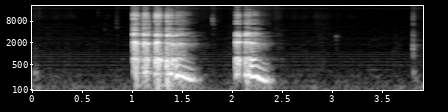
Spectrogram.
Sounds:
Throat clearing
